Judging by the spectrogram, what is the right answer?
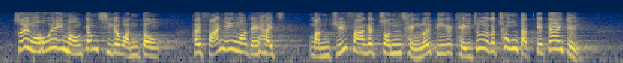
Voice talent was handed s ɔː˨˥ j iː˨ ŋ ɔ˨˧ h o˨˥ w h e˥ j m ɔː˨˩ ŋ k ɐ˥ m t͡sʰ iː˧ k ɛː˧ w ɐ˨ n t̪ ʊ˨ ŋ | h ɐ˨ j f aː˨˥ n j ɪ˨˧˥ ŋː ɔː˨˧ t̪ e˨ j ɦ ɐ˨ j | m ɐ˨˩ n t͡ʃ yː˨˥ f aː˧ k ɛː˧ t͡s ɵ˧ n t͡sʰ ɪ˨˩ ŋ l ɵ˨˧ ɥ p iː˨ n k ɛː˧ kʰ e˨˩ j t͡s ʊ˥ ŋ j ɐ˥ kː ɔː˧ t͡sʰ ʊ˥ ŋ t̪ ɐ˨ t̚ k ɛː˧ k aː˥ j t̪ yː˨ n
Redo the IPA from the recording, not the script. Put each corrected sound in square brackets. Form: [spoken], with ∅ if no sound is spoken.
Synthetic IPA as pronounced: s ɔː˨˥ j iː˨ ŋ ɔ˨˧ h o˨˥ w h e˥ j m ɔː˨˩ ŋ k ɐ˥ m t͡sʰ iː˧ k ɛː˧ w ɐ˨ n t̪ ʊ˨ ŋ | h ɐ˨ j f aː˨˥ n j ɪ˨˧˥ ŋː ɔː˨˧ t̪ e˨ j ɦ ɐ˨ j | m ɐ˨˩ n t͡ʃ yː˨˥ f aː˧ k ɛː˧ t͡s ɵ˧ n t͡sʰ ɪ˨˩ ŋ l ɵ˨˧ ɥ p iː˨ n k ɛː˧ kʰ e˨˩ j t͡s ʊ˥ ŋ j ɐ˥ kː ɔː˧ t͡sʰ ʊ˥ ŋ t̪ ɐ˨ t̚ k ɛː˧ k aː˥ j t̪ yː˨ n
